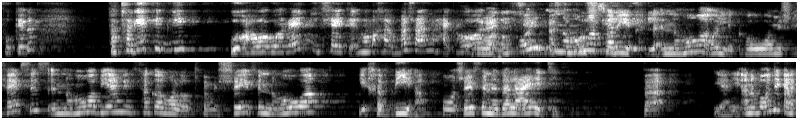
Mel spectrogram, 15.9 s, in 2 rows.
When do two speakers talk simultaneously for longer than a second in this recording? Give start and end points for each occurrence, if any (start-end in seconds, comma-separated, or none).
4.7-6.3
